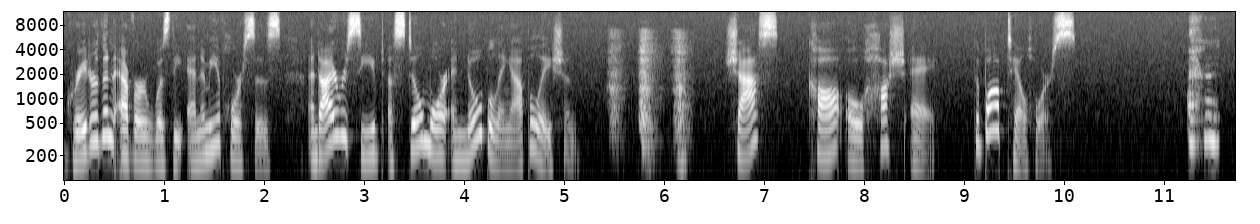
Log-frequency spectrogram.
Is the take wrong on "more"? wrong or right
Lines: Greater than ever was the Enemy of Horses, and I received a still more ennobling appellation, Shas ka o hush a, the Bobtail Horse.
right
